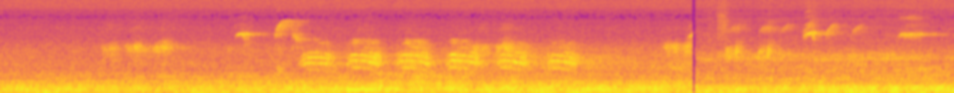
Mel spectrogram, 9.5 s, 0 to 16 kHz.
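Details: Crow calling around 5:10 p.m. on 18 August 2022: a steady run of about six hoarse, repeated caws, evenly spaced, with chirps from an unidentified small bird before and after.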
